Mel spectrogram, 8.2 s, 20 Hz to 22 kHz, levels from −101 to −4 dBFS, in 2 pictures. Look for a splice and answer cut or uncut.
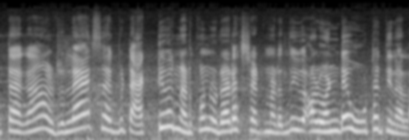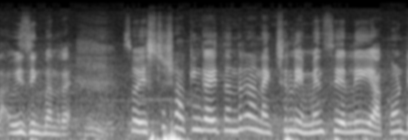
uncut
